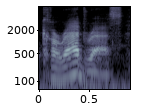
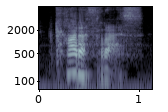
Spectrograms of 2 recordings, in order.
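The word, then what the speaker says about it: Caradhras: you when in Elvish in the Elvish construct when you put a d and an H together it's like a t sound like a that's probably why it get mispronounced all the time yes when I was a child I read kadras and I always thought the mountain was called kadras years later Ian McKellen tells me it's kathas and I'm like oh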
